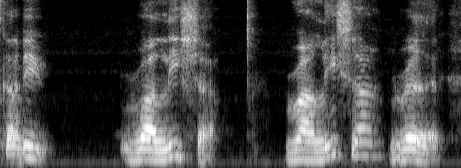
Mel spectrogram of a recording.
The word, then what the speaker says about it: Relisha: him it's gonna be ralisha ralisha Rudd and I'm saying her name correctly because other people pronounced her name Incorrect and then I guess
